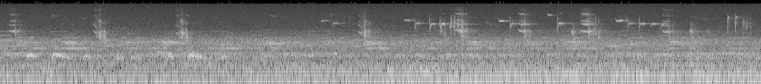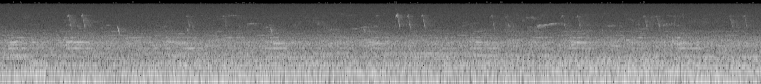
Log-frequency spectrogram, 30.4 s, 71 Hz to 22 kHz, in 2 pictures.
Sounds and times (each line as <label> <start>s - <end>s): birds are singing 0.0s - 4.7s
Bells are ringing 0.0s - 30.4s
birds are singing 5.3s - 15.6s
birds are singing 16.5s - 30.4s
